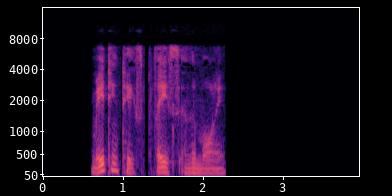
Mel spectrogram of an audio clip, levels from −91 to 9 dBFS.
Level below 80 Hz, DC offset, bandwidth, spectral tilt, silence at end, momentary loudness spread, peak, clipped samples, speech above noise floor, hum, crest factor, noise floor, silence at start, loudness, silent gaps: -52 dBFS; under 0.1%; 11 kHz; -4 dB/octave; 1.65 s; 10 LU; -6 dBFS; under 0.1%; 62 dB; none; 26 dB; -90 dBFS; 0.6 s; -27 LUFS; none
